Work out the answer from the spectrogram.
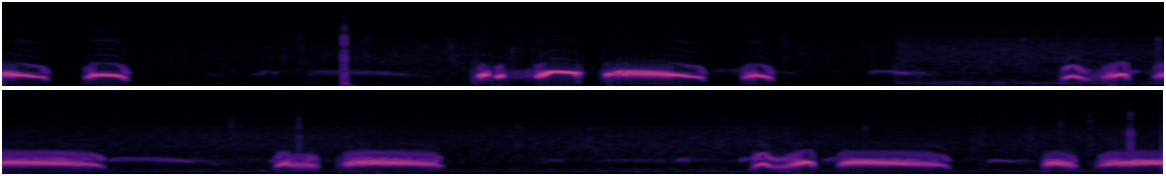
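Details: Caged decoy zebra dove with a medium-pitched voice, cooing to lure wild doves into a trap enclosure: quick staccato double notes, then long rolling coos, repeated in bursts, with softer slurred coos between.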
